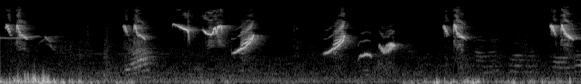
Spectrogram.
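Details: Oriental magpie-robin in peak singing form, a recording used as a lure for untrained birds: sharp high whistled notes and rapid buzzy sweeps in short bursts, with a low rumble at the start and end.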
